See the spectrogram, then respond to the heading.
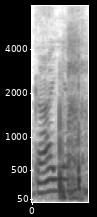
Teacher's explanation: first syllable has the accent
